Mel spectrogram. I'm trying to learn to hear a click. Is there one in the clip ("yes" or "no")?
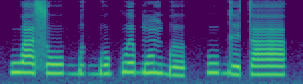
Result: no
